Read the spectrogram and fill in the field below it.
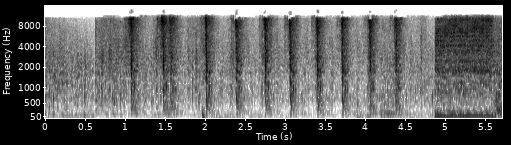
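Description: A machine gun fires rapid bursts of shots close by.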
